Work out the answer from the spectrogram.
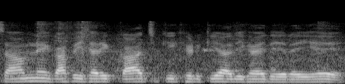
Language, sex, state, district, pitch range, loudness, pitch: Hindi, male, Gujarat, Gandhinagar, 125-135 Hz, -17 LUFS, 130 Hz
